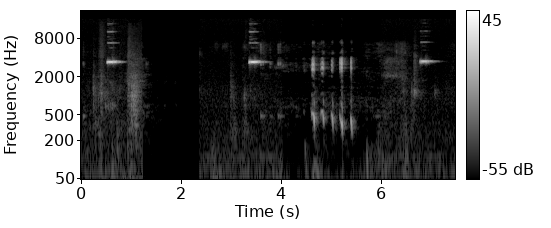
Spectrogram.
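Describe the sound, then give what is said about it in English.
A smoke alarm chirps three times, each a short, sharp, high-pitched beep spaced about three seconds apart, with a brief flurry of quieter chattering sounds between the second and third beeps. “Do you hear this beeping? Yeah. It's been going on. I think we have a fire happening.”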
